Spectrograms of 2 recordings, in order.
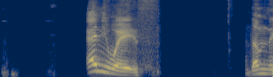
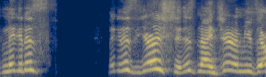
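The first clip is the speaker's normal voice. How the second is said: acted exasperation; 10 semitones higher, 3 dB louder than usual. Acting friends' exasperated reply.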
